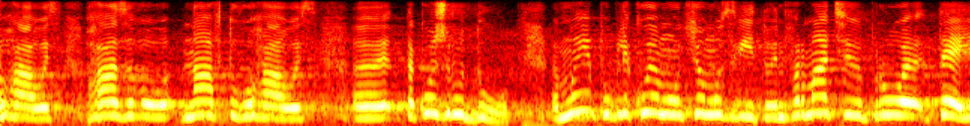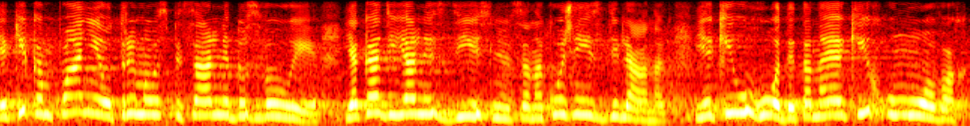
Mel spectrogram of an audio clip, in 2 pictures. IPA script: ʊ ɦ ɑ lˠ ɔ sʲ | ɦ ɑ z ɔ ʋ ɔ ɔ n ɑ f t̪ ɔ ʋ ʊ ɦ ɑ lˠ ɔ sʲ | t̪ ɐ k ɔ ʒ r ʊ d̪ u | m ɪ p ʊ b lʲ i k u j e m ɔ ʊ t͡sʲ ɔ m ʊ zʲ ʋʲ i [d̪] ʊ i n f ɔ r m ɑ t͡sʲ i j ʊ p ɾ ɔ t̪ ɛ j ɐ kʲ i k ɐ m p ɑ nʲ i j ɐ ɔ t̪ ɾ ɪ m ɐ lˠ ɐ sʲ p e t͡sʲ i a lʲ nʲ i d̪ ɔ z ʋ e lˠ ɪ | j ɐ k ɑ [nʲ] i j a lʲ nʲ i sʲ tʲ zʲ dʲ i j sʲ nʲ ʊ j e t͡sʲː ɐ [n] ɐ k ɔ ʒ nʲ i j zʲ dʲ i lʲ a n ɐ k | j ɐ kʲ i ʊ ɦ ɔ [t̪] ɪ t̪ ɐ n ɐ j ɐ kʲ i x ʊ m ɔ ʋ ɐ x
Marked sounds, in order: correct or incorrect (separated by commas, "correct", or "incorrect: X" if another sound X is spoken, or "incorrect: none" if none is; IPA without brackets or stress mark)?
incorrect: t̪, incorrect: dʲ, correct, incorrect: d̪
